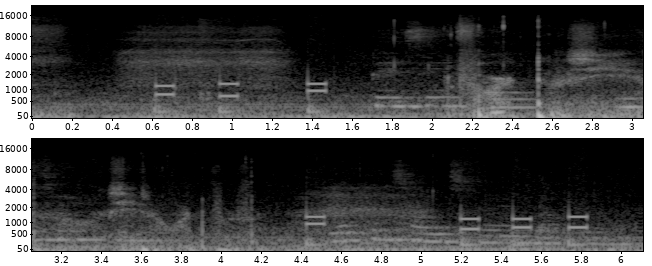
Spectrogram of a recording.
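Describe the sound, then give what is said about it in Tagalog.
Touch-tone telephone dialing to call a listener: short paired beeps in two quick bursts, with soft talking and whispering in between. “Okay, tawagan natin si Melanie, ha.”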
